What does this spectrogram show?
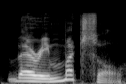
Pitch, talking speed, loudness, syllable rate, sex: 135 Hz, 140 wpm, -14 LUFS, 3.6 syllables/s, male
